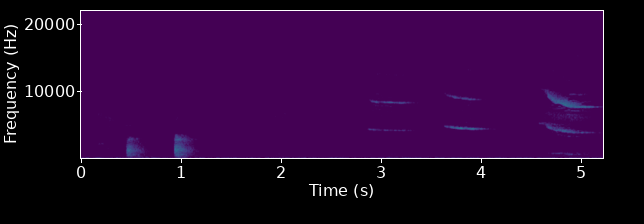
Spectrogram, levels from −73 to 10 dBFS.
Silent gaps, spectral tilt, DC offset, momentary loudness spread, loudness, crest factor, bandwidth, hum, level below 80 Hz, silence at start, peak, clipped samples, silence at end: none; 0.5 dB/octave; under 0.1%; 26 LU; -47 LUFS; 24 dB; 16 kHz; none; -68 dBFS; 0 s; -28 dBFS; under 0.1%; 0 s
